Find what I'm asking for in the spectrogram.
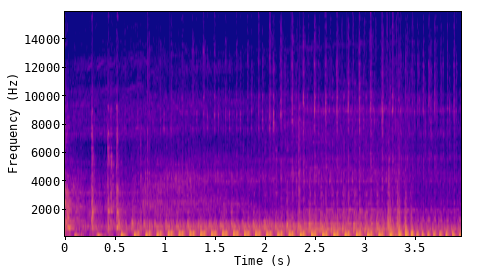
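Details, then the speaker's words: Royal Enfield Hunter 350 hot at idle after riding: about three beats a second with light metallic clatter on each beat; owner suspects timing chain, unconfirmed, worse after 30–50 km. "इसका engine से भाई cut cut cut की बहुत आवाज आती हैद timing के timing चैन की भाई बहुत ही बेकार आवाज करती है यार कट कट कट कट करती है"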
